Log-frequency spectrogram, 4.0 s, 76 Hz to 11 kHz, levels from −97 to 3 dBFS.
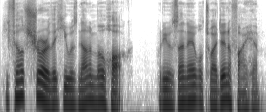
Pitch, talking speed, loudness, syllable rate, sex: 110 Hz, 240 wpm, -18 LUFS, 6.3 syllables/s, male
